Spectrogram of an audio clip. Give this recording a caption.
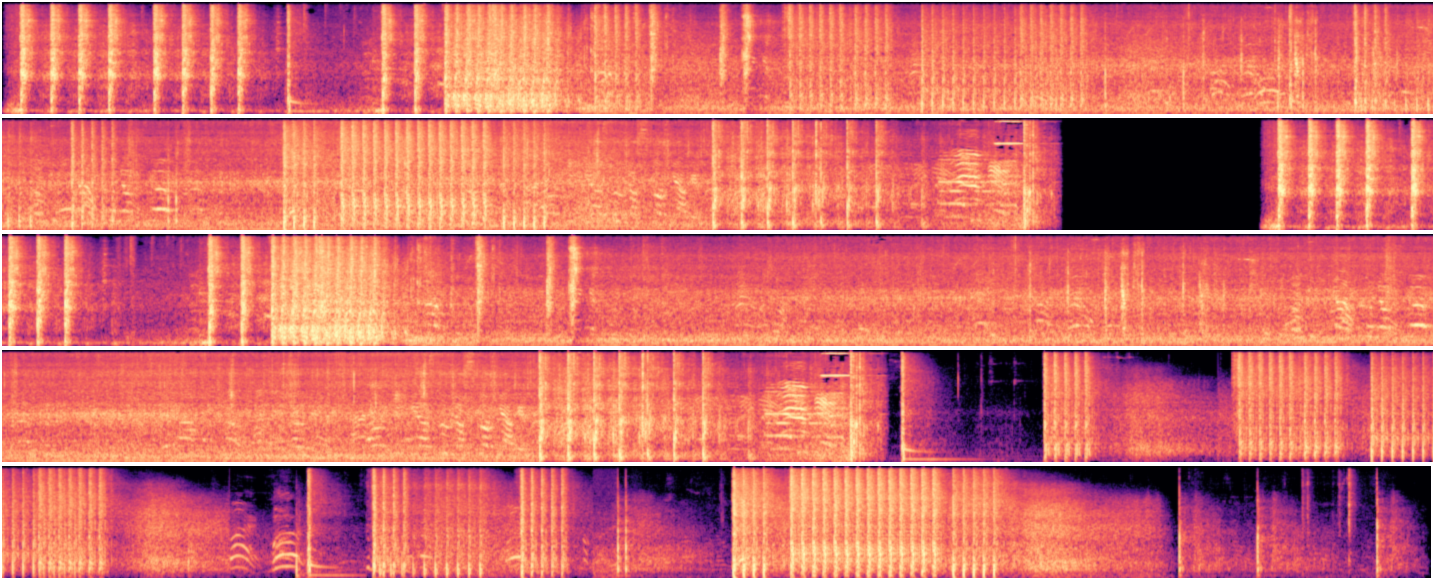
Mix of various war tracks, including the separate parts of battle training scenes at the end.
